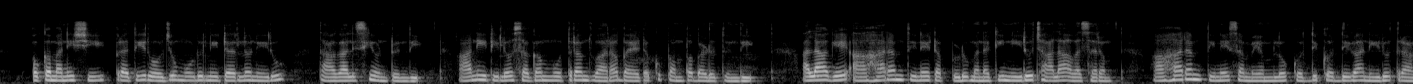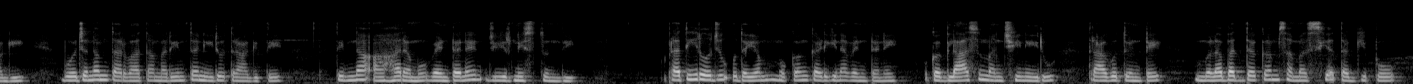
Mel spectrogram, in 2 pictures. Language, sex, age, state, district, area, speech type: Telugu, female, 18-30, Telangana, Hyderabad, urban, spontaneous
